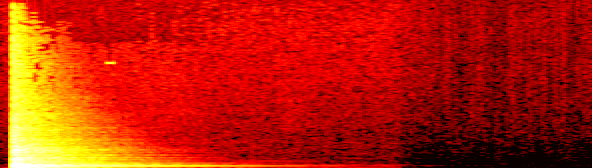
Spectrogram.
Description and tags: Davul(Greek ethnic instrument) Beat Recorded in Delta Studios. Double Beat.
Effect used: Default Space Designer
Drum, Ethnic-instrument, FX, Greece, iekdelta, Kick, Pontos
